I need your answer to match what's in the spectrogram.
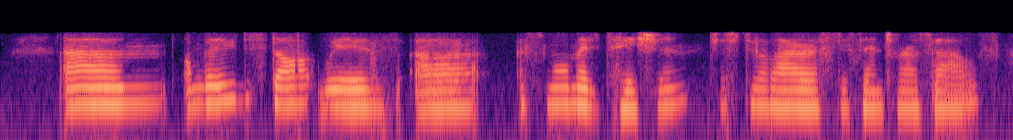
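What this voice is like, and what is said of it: Slightly hoarse, throaty voice. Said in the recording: “as you can hear in my voice, I've got a little bit of a throat issue. I've had a bit of a cold”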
